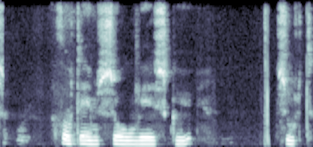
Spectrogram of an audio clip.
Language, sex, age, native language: Icelandic, male, 10, Icelandic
